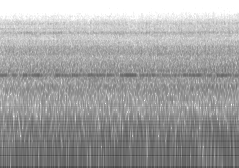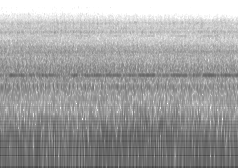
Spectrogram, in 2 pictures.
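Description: Aircraft tow tractor's engine running steadily as it tows a twin-engine transport plane, a low rumble, with a high electronic warning tone that sounds almost continuously, broken by short gaps.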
